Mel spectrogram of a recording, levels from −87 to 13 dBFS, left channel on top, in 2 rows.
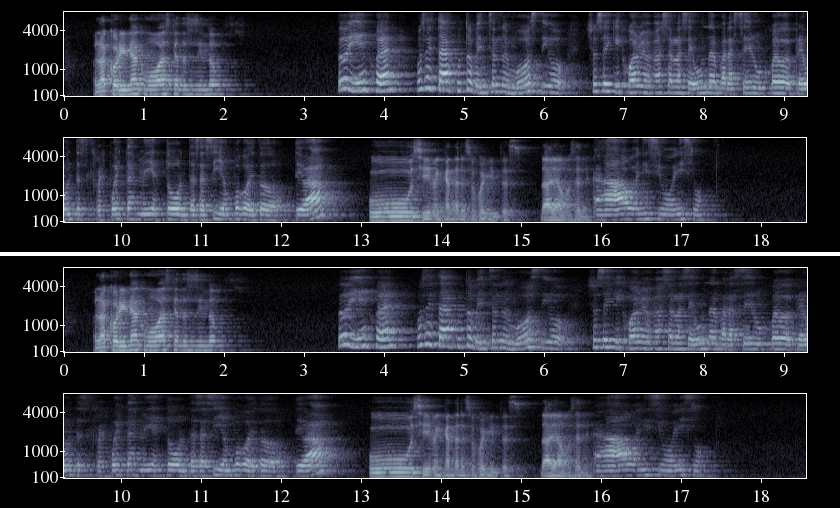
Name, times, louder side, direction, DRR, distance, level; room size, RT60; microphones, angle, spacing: voice 1, 0.4-2.0 13.1-15.0 15.3-15.9, left 1 dB, 10° left, 6 dB, 0.7 m, -24 dB
voice 2, 3.4-4.2 4.4-6.3 6.6-12.6 15.9-17.3, left 4 dB, 80° left, 7 dB, 1.5 m, -24 dB
12.0 x 8.6 x 6.0 m, 0.77 s
head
